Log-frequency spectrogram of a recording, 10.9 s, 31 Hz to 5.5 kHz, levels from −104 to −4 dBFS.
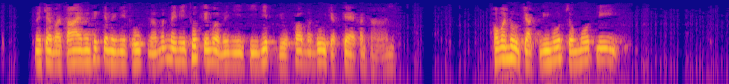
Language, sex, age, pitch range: Thai, male, 60-79, 105-135 Hz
